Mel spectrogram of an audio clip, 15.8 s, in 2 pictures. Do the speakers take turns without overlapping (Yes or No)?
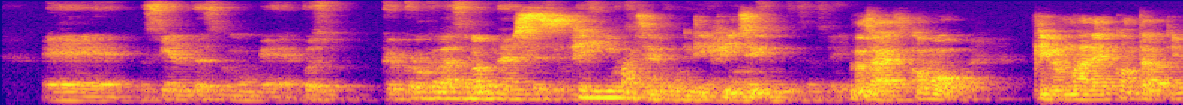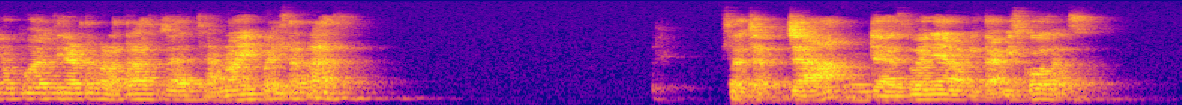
No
